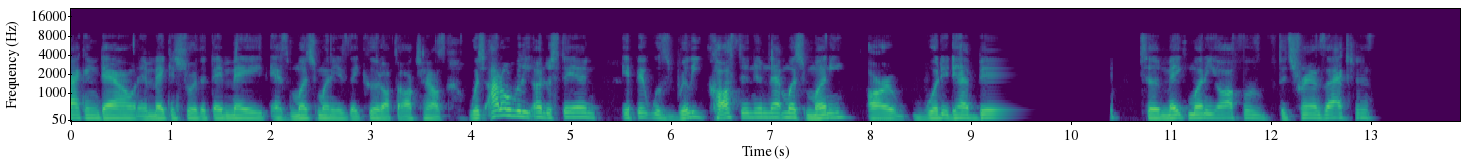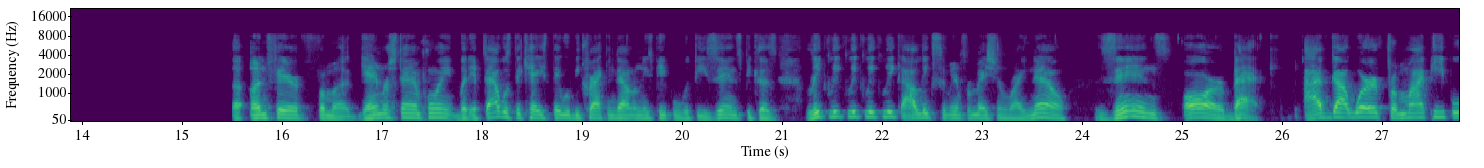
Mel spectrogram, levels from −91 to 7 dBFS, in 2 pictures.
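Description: The audio reaches the listener over a call path with an Opus-style codec whose band stops at about 8 kHz. Long network dropouts, likely from the connection stalling, leave holes from 9.17 to 10.41 s and from 12.99 to 15.52 s: the receiver stretches the last sound into a fading buzz, then roughly 0.85 s and 2.4 s of near-silence follow before audio resumes with the missing stretch gone. Just before the second dropout, repeated packet loss between 12.73 and 12.95 s opens five short gaps, the longest 41 ms, each patched by continuing the previous sound, so over half that span comes out choppy and robotic.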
